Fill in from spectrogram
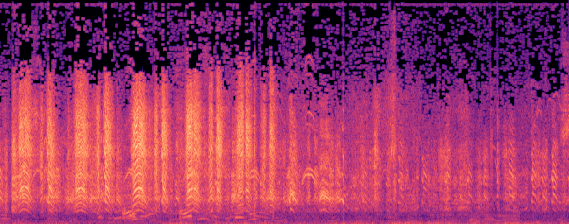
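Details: Chinstrap penguins in Antarctica, on the peninsula or at Deception Island: many overlapping raspy, nasal calls repeated in quick succession, giving a busy colony chatter that fades slightly toward the end.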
